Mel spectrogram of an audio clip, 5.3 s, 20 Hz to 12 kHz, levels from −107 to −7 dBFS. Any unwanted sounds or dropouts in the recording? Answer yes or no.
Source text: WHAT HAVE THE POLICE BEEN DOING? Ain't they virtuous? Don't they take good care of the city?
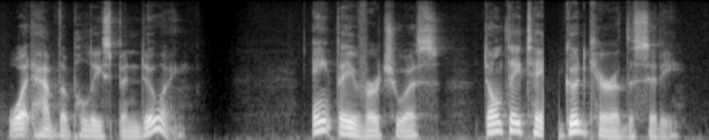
yes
